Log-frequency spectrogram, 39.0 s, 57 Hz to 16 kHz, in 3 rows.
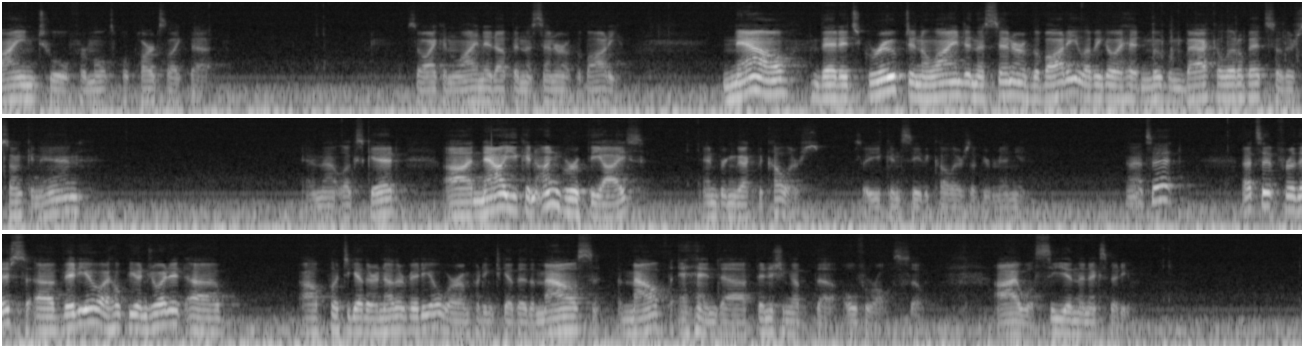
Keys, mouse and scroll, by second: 6.5 click, 8.8-11.5 right drag, 14.2-18.7 right drag, 18.8 click, 21.7-27.8 right drag, 37.5 click.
